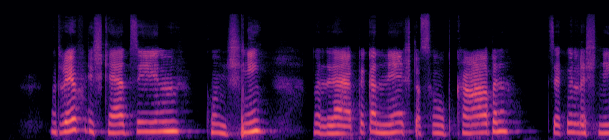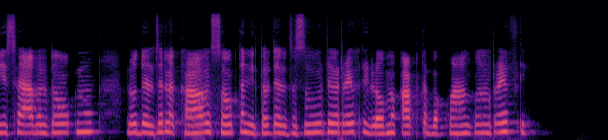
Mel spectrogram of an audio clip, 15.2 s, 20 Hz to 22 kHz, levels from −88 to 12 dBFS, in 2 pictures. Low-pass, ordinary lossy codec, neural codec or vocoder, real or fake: 14.4 kHz; none; codec, 44.1 kHz, 2.6 kbps, DAC; fake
